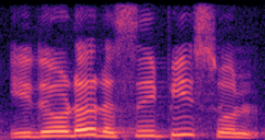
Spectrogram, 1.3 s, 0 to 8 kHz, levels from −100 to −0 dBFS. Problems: background sounds at intervals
